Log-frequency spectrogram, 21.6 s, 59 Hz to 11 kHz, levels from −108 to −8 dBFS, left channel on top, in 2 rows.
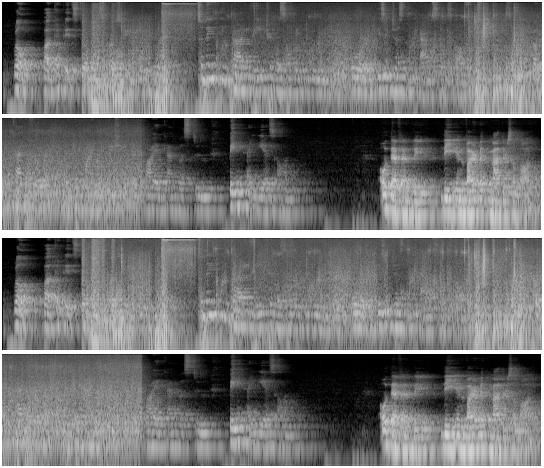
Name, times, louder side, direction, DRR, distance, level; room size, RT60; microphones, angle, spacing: voice 1, 0.8-3.3 3.9-10.2 10.6-14.9 15.3-16.7, equal, 40° left, 1 dB, 6.3 m, -41 dB
sound 1, 1.6-13.6, right 4 dB, 40° right, 1.2 m, -38 dB
voice 2, 18.3-19.3 19.6-21.4, left 1 dB, 70° left, 2 dB, 4.6 m, -31 dB
29.5 x 11.5 x 8.1 m, 1.3 s
head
